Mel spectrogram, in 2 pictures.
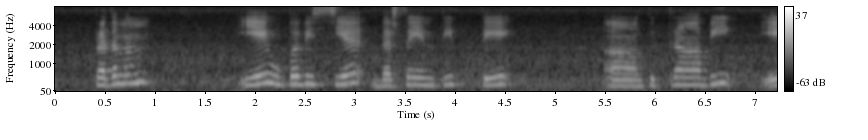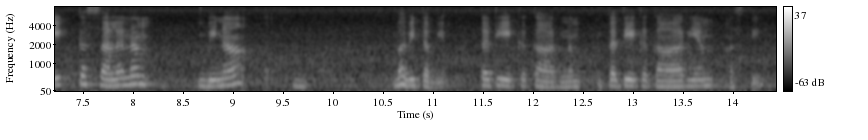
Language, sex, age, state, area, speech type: Sanskrit, female, 30-45, Tamil Nadu, urban, spontaneous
